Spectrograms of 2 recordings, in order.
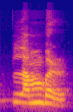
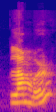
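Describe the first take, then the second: First: It is said in an Indian English accent. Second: It is said in a standard English accent. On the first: "showing plumber as the Indian English" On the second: "rather than plumber"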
